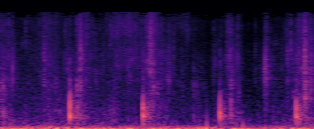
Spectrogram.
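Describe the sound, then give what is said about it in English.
Four evenly spaced footsteps of a person walking back to their seat aboard a Delta flight, at a steady walking pace, each a soft thud, over a constant low background hum with no one speaking. “I need to go back to my seat anyway.”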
